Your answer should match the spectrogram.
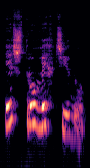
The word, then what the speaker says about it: extrovertido: Eficiente, elegante, elegante, extrovertido. So the pronunciation is not X, is ex. Extrovertido.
